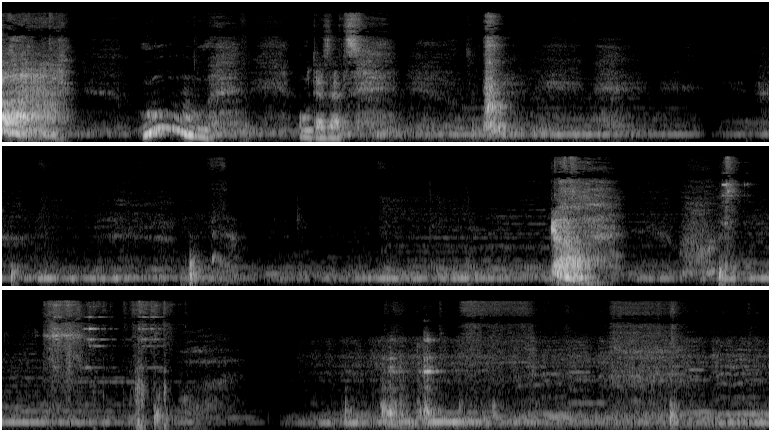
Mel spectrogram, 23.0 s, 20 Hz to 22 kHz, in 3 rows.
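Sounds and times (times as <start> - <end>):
person crying out in strain: 0.0 - 0.8, 13.2 - 13.8
background music: 0.0 - 23.0.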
